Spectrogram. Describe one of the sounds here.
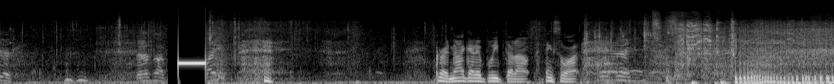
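A dirt bike engine idles and revs nearby.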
